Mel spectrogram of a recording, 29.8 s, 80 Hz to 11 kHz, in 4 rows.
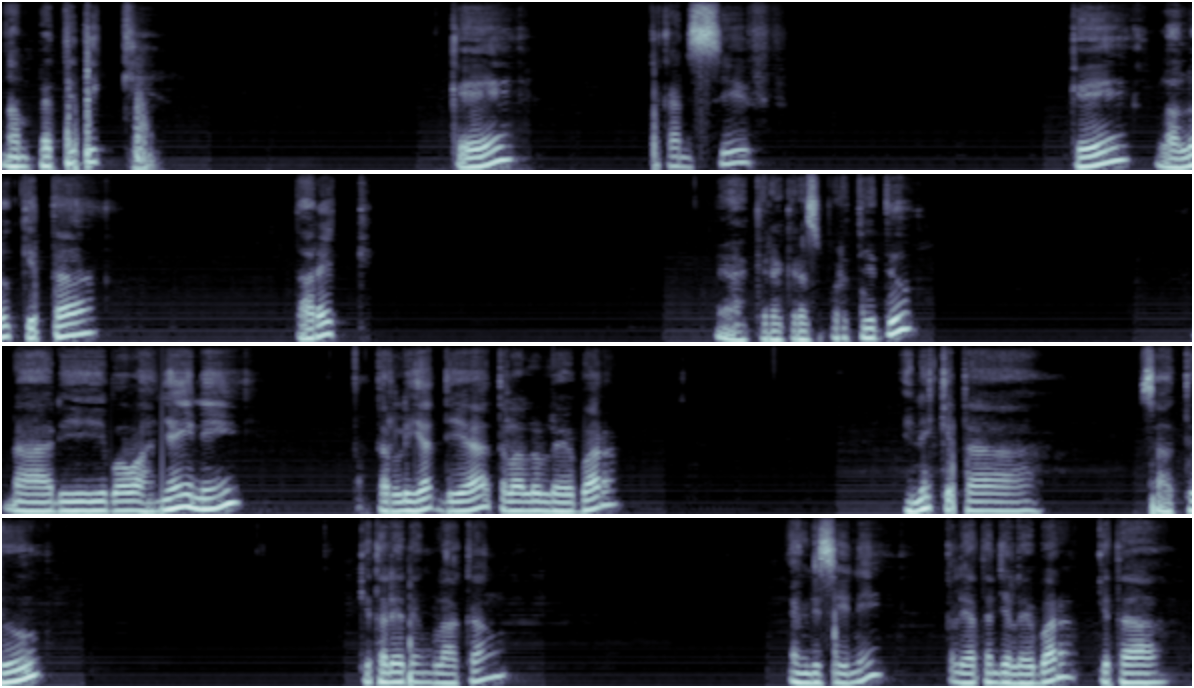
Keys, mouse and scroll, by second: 0.4 KP_Decimal, 1.4-1.9 scroll down 6, 1.9 scroll up 1, 2.0-2.4 scroll down 3, 3.4 click, 5.2 shift+click, 6.0 shift+click, 9.2 click, 11.2 click, 11.5-12.1 scroll down 1, 12.1-16.0 middle drag, 19.3 scroll down 1, 19.5-19.9 scroll up 4, 19.8 click, 22.2 KP_1, 22.8-23.5 scroll down 6, 23.8-24.7 scroll up 3, 24.7-26.0 middle drag, 26.1 scroll up 1, 26.2 scroll down 2, 26.8 click, 26.9 scroll down 1, 26.9 middle click.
